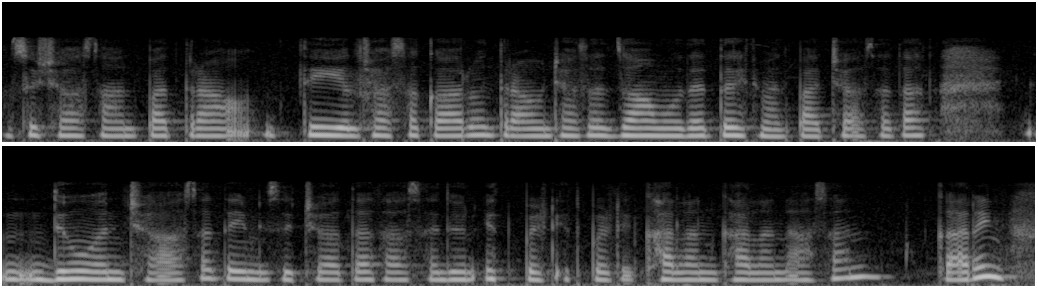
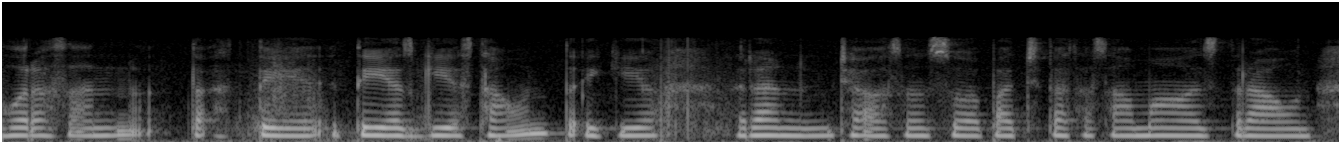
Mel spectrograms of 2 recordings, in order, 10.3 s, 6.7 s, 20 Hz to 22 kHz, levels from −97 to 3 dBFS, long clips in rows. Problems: background sounds at intervals, low volume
